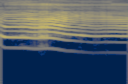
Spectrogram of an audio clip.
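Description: A cartoon baby's cry in Peppa Pig, a single short wailing sob, close and loud, with a slightly falling pitch.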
